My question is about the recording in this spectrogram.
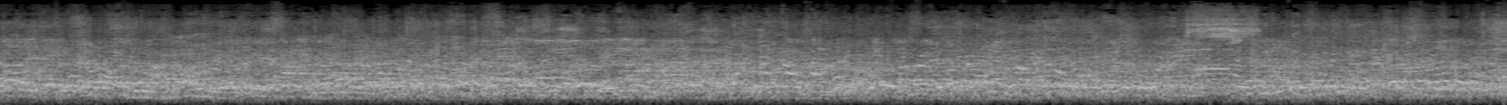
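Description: Crowd chatter: many people talking at once, their voices overlapping at a steady level.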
